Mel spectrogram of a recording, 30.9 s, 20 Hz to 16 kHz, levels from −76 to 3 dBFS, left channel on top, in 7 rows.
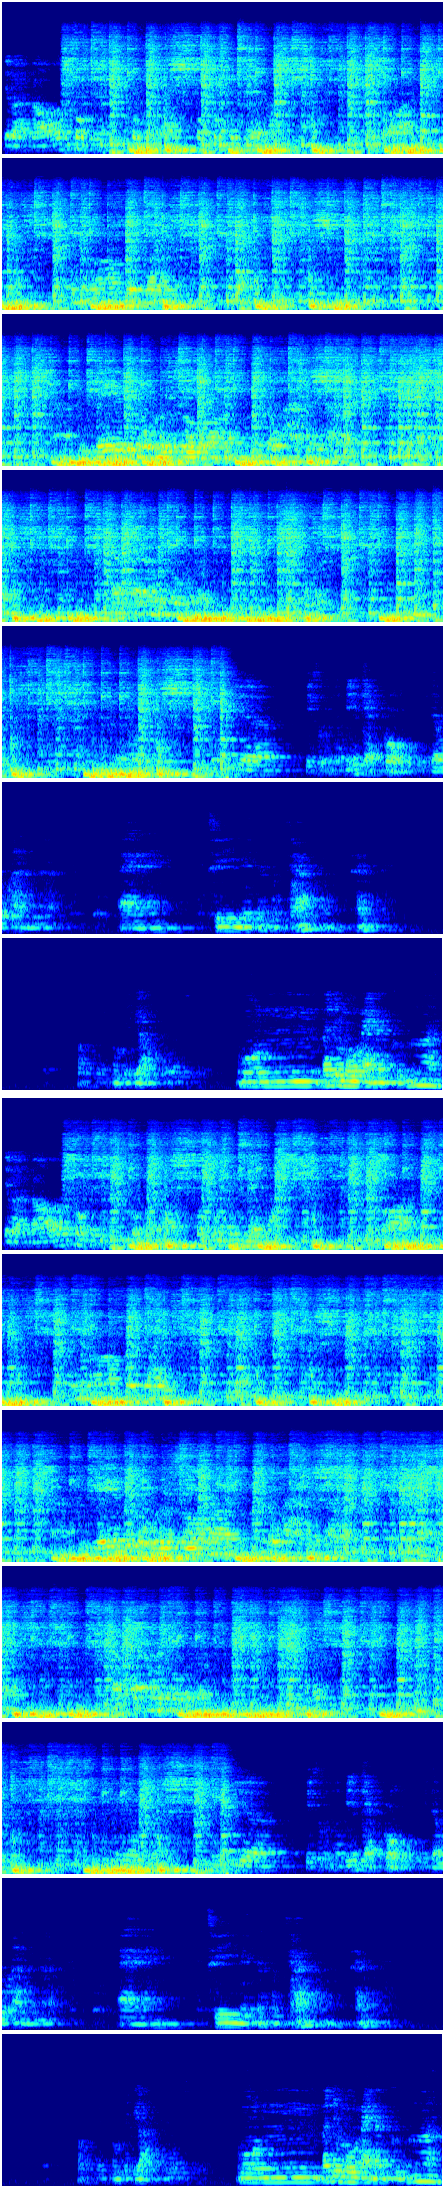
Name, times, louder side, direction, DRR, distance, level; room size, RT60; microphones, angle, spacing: voice 1, 0.0-2.9 3.5-4.2 7.1-7.3 9.3-11.2 11.5-12.4 14.5-16.7 18.4-19.3 19.7-20.4 20.7-22.6 24.9-25.2 27.2-28.3 28.8-29.0, equal, ahead, -8 dB, 0.5 m, -38 dB
sound 1, 0.6-19.9, left 1 dB, 80° left, 0.7 m, -27 dB
voice 2, 5.0-6.3 6.6-7.0 9.6-11.8 13.0-13.4 14.3-15.0 17.2-17.5 23.2-23.7 24.1-25.7 27.6-27.9 28.8-30.8, left 1 dB, 55° right, -4 dB, 1.0 m, -34 dB
2.4 x 2.4 x 3.0 m, 0.73 s
head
